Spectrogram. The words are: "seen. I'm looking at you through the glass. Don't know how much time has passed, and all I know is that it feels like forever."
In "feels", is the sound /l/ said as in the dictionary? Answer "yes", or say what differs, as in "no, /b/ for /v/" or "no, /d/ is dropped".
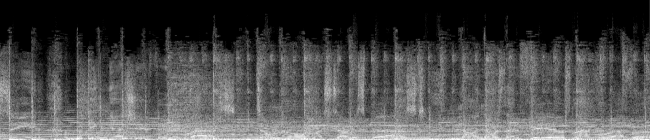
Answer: yes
